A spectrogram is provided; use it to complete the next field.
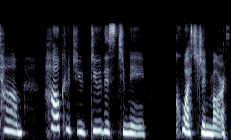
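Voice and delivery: high, distraught woman's voice, pleading. Retelling a scene where a woman dictates a text message by voice; imitating a distraught woman. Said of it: "this distraught woman like give a like re- like voice command".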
